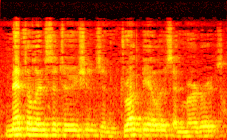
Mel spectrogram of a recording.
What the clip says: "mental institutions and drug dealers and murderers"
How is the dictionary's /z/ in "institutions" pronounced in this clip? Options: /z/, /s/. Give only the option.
/z/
